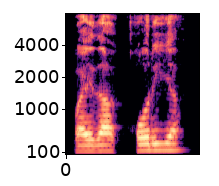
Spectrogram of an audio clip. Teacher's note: قاف کو ہم نے حلق سے ادا کرنا ہے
